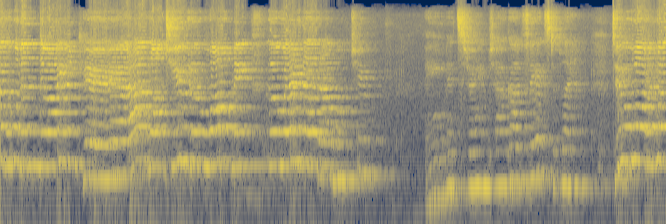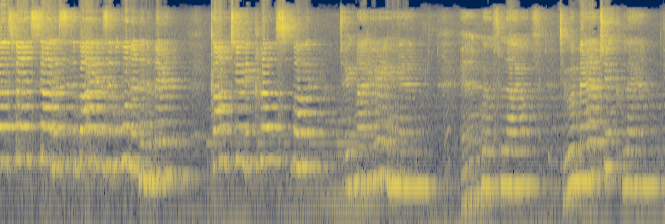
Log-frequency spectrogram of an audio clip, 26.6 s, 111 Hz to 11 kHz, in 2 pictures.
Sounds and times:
Music: 0.0 - 26.6.

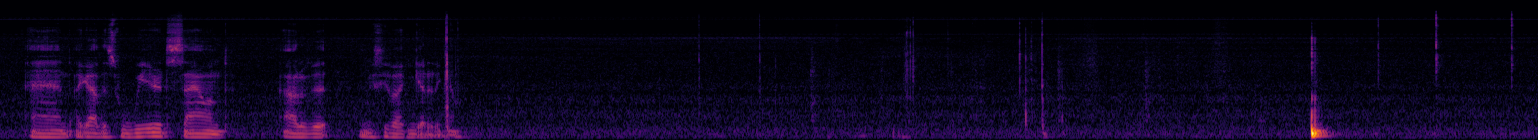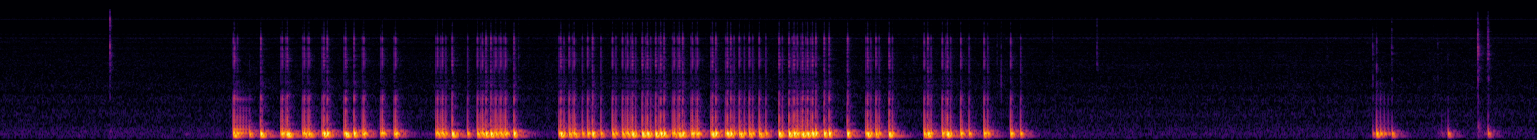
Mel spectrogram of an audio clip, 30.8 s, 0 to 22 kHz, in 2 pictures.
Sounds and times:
Speech: 0.2 - 4.7.

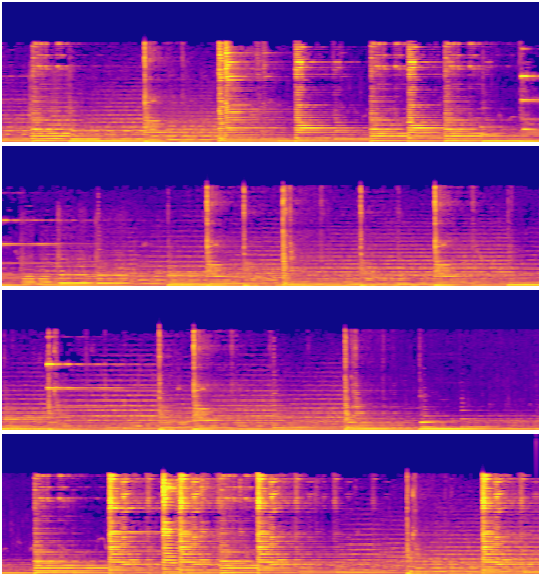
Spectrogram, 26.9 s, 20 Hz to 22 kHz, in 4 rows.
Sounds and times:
Background music: 0.0 - 26.8.

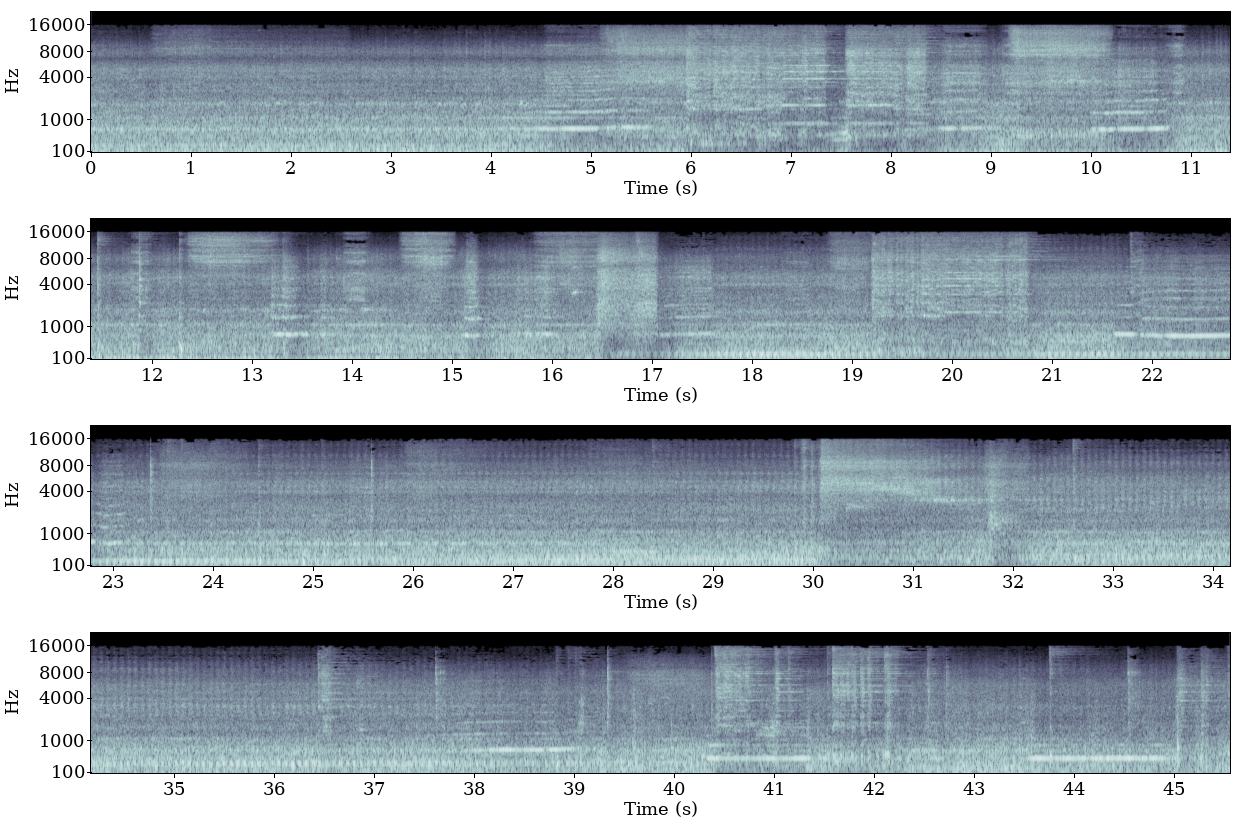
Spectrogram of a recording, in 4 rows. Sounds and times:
Railroad car, train wagon: 0.0 - 45.5
Train horn: 4.5 - 5.7, 6.8 - 9.0, 10.0 - 10.9, 13.2 - 13.8, 15.1 - 16.0, 21.6 - 23.2, 37.8 - 39.2, 40.3 - 41.8, 43.5 - 45.2
Train whistle: 4.5 - 5.8, 6.5 - 10.9, 13.1 - 13.8, 15.1 - 16.1, 21.6 - 23.2, 37.8 - 39.2, 40.3 - 41.8, 43.6 - 45.2.

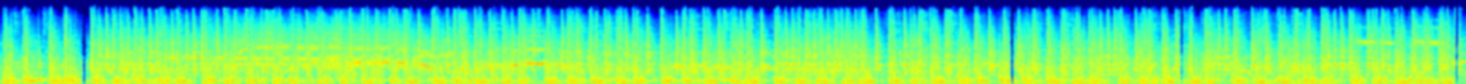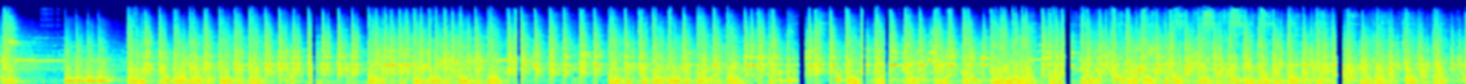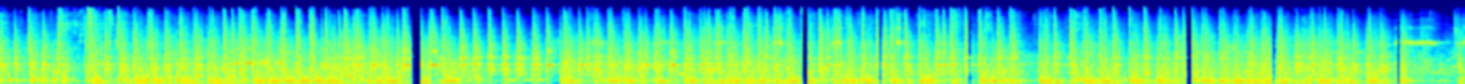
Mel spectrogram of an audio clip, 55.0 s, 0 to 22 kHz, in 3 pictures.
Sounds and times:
Wood block: 21.0 - 54.9.

